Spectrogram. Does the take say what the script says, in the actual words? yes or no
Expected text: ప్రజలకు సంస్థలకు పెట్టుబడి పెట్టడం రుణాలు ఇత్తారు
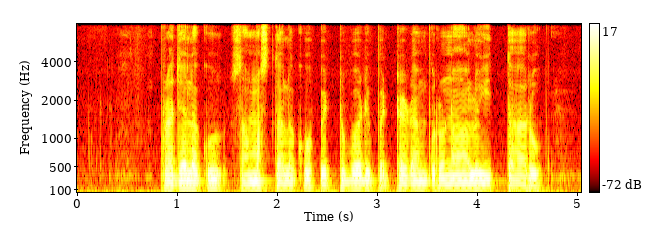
yes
